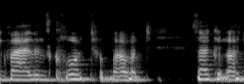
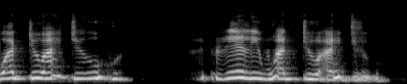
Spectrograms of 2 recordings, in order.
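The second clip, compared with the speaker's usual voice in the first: slow, upset, emotional voice; 4 semitones higher than usual. Speaker telling listeners no organization could help: emotional, upset. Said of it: "I'm sorry for becoming so emotional".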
